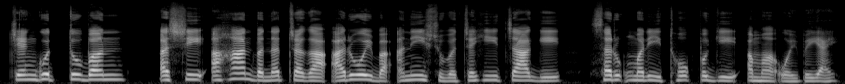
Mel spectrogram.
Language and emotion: Manipuri, neutral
